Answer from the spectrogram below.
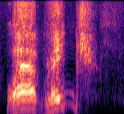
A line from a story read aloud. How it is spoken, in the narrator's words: a voice cried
